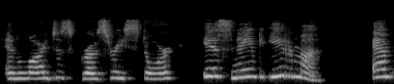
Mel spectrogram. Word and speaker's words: Irma: When people see the spelling of my name, many think Irma, and that is one pronunciation of this name. But the name my parents gave me is Irma.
